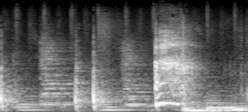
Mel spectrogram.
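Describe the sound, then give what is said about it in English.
Two quick, dull knocks on the open wooden door of an office, followed a moment later by a heavier thump, with a soft low musical drone sustained underneath. “He knocks.”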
